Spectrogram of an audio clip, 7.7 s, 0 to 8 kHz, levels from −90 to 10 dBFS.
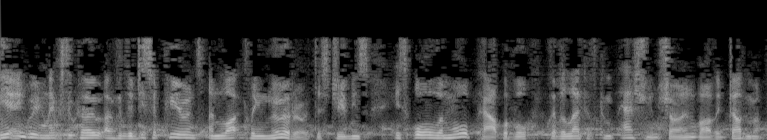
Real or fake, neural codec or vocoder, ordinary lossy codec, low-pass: fake; codec, 16 kHz, 1 kbps, FreqCodec, larger model; MP3, 24 kbps; 7.2 kHz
